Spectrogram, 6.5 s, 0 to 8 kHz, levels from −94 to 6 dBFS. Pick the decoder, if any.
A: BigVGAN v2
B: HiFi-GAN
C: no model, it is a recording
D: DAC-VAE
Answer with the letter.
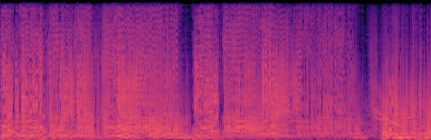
A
